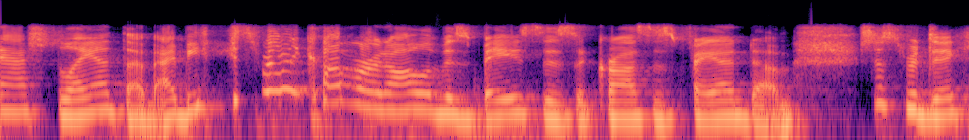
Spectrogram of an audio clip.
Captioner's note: laugh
